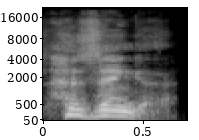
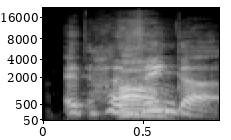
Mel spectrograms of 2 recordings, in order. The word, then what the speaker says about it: Huizenga: Huinga. Is that the correct pronunciation, Jason? Yes. Hazinga. Hazinga. It rhymes with buzzinga.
